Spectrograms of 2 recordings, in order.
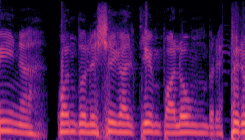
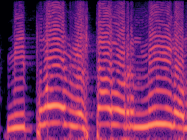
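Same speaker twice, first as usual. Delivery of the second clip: high, pained lament; retold tearful cry; 5 semitones higher, 4 dB louder than usual. Weeping over a sleeping people, retold tearful cry. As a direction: imitate a weeping plea in a raised voice. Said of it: "yo lloraba y le decía".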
